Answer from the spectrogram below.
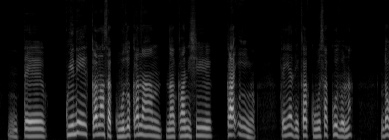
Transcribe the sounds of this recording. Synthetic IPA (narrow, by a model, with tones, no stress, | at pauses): t̪e˧ | kʷi˧nĩ˦ka˦nã˦sa˧ku˨˦ðu˧ka˦nã˧nã˧ka˧nĩ˧ʃi˧ | ka˦˧ĩ˦˧ɲũ˨ | t̪e˧ɲã˦ði˧˨˧ka˦kuː˧˦sa˦ku˦ðu˧nã˦ | nd̪o˦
